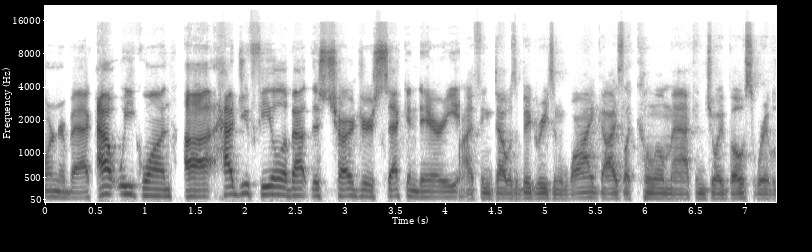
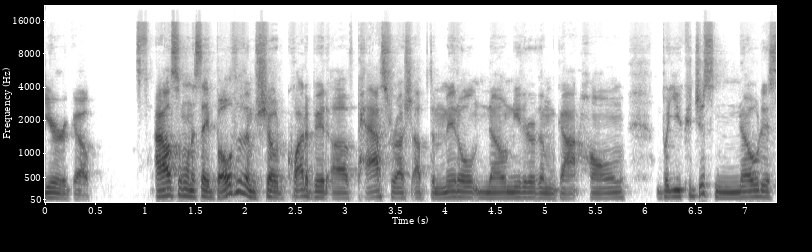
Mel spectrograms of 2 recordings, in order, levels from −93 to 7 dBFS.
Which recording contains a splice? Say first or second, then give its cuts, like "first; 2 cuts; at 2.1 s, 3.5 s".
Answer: first; 2 cuts; at 1.3 s, 4.1 s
